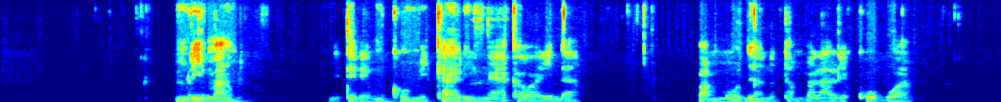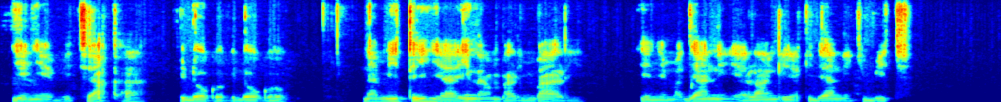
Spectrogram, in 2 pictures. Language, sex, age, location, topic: Swahili, male, 25-35, Dar es Salaam, agriculture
